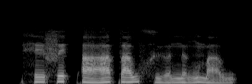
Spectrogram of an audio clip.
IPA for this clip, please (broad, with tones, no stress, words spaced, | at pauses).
he˧fe˦˥t̚ʔaː˨˩˦t̪a˧˥w xɨ˨˩˨ə̯nə˨˩˦ŋma˨˩˨w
